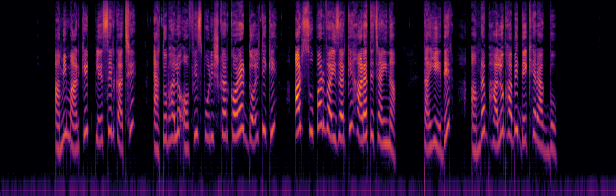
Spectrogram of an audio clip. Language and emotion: Bengali, fearful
